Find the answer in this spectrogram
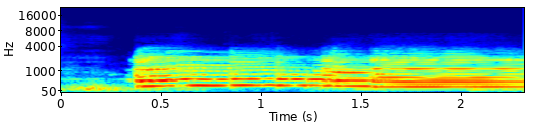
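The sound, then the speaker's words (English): A guitar tone processed by a polyphonic octave effect pedal, thick stacked harmonics sustaining loudly with slight pitch shifts, entering abruptly after a brief quiet moment and holding steady to the end. “There's your polyoptophonic.”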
